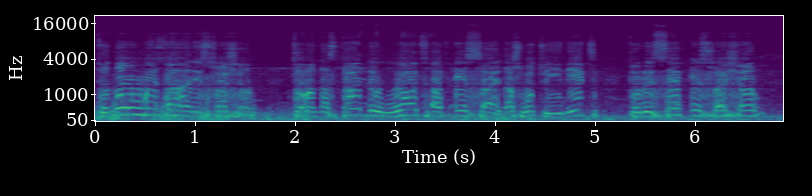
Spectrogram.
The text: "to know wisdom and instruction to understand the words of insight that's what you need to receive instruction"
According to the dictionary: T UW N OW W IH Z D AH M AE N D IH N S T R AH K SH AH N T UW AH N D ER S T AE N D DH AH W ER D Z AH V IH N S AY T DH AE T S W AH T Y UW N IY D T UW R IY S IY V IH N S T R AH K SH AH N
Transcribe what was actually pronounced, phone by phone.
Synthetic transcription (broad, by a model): T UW N OW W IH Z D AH AE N IH N S T R AH K SH AH N T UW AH N D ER S T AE N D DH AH W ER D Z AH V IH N S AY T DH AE T S W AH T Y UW N IY D T UW R IY S IY V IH N S T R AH K SH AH N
